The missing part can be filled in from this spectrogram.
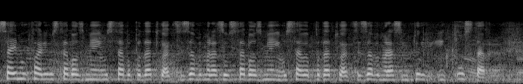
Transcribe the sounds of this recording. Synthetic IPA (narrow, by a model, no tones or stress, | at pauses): sajmuxfalʲiust̪avɛɔzmjeɲɛust̪avpɔd̪at̪̚kuakt̪sɛsɔvɘmɾazust̪avɛɔzmʲjeɲɛust̪avɛpɔd̪at̪̚kuakt̪sɛs̬ɔvɘmɾasiŋk̚t̪uɾɘxiust̪af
